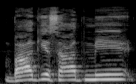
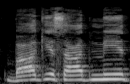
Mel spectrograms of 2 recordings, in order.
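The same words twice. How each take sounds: The two takes are said the same way.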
